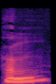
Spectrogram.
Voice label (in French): "heng2", chinois; Cours-de-Chinois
